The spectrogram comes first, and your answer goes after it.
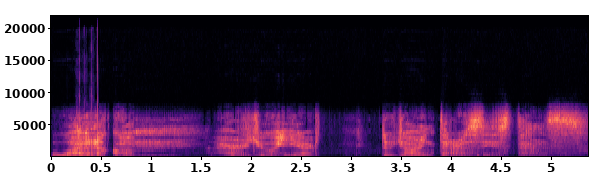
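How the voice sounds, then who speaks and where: A raspy, put-on character voice from a man, medium in pitch, at a very slow pace. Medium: actual play. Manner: slow, solemn, measured.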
